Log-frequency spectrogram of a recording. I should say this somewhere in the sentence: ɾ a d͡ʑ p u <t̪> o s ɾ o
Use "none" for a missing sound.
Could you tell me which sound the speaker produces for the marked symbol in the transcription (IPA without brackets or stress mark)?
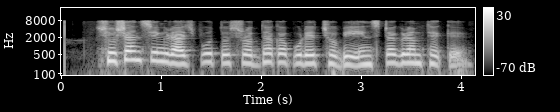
t̪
